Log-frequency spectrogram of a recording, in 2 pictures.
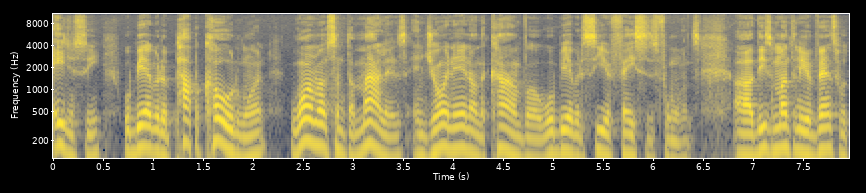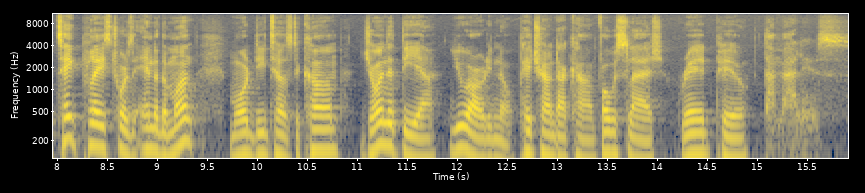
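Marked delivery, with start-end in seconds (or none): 12.6-15.9 soft, hushed whisper. Giving the patron page address at the end of a plug: whispering. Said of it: "I like to whisper that part".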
